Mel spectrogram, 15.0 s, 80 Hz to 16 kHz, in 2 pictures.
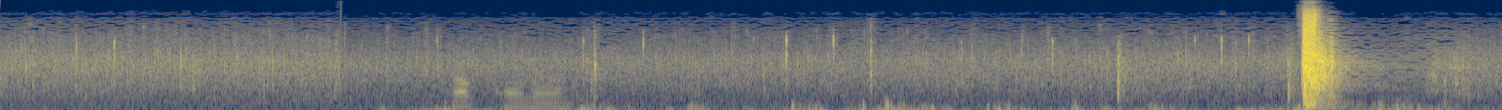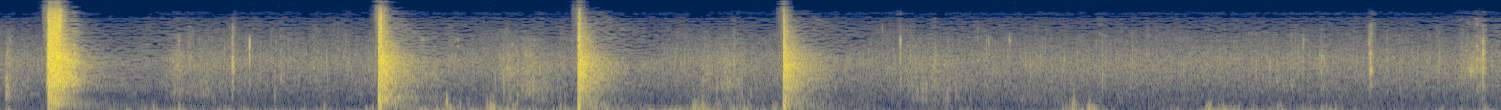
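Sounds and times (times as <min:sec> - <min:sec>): shotgun shots: 0:06.5 - 0:06.9, 0:07.7 - 0:08.1, 0:09.4 - 0:09.7, 0:10.4 - 0:10.7, 0:11.4 - 0:11.8.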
